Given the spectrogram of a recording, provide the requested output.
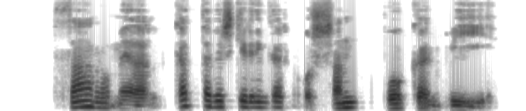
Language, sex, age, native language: Icelandic, male, 40-49, Icelandic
